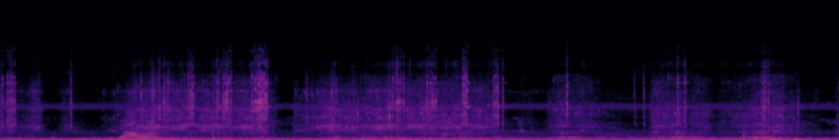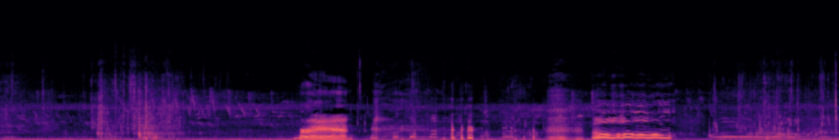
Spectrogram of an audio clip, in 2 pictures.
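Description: Shallow creek water sloshing and splashing. Two loud, drawn-out wavering vocal calls come about eleven and fourteen seconds in.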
